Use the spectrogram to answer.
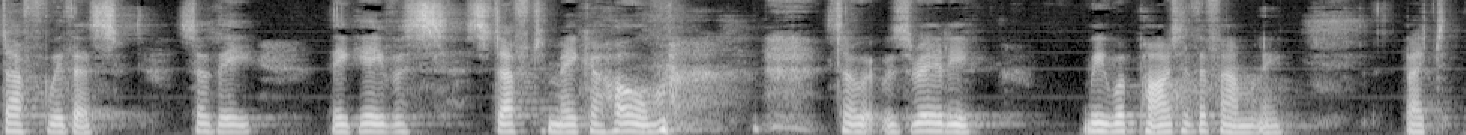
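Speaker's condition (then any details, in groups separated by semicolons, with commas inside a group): No condition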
